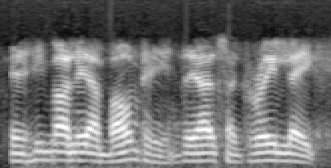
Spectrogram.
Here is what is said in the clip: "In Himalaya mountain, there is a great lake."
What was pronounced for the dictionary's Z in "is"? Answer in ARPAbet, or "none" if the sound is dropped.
S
